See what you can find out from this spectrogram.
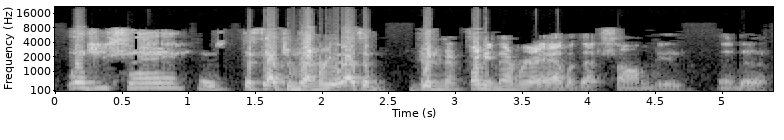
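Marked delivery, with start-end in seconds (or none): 0.1-1.0 higher, mock-scandalized question; shocked question. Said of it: "they all looked at me like".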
